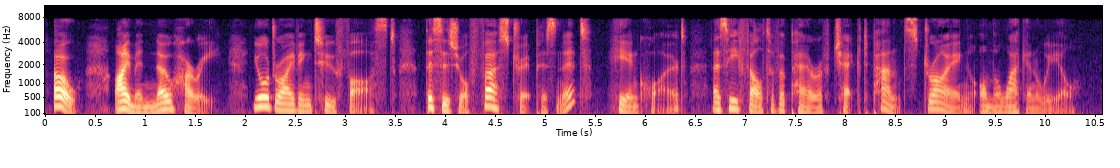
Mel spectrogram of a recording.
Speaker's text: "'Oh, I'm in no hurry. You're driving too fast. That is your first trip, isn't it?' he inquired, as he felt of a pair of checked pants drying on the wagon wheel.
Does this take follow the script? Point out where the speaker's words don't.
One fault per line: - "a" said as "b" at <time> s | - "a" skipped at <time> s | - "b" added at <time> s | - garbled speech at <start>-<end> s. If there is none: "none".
- "That" said as "This" at 3.8 s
